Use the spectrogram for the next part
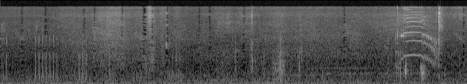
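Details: Month-old gray kitten of wild blood from Paraguay, kept by a host family, trying to play with another kitten; quiet rustling, then a short double meow near the end with curved, falling tones.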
